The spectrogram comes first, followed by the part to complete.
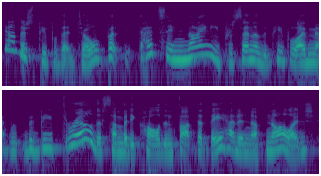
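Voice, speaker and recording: A woman voice actor and casting director giving lively, emphatic advice in a conversational interview. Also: medium pitch, quick pace.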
